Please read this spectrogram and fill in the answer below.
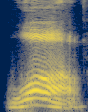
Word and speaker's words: Wav: Wav, pronounced more like the letter we in we, W in we rather.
